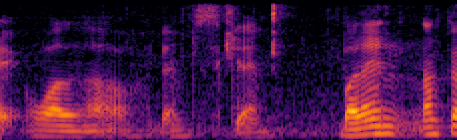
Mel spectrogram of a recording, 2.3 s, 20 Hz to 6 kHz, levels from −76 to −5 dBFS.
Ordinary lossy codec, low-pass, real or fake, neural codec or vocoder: none; 5.4 kHz; fake; vocoder, 22.05 kHz, 80 mel bands, WaveNeXt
